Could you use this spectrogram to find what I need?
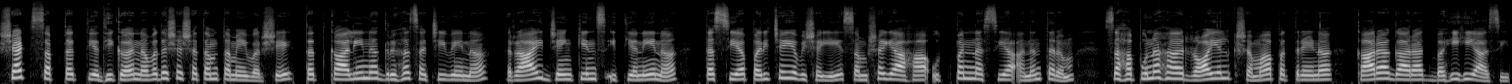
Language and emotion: Sanskrit, neutral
